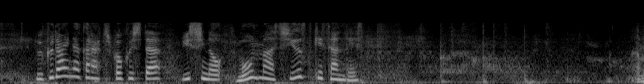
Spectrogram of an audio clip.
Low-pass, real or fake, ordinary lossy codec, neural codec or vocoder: 7.2 kHz; fake; none; codec, 16 kHz, 1 kbps, X-Codec, HuBERT features, trained on LibriSpeech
